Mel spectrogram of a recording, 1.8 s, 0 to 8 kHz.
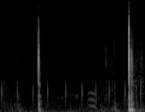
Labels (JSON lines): {"label": "biophony, knock croak", "recorder": "SoundTrap 300"}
